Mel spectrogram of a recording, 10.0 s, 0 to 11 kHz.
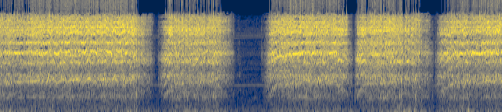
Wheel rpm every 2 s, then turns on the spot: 210, 140, 90, 170, 140.
4-6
